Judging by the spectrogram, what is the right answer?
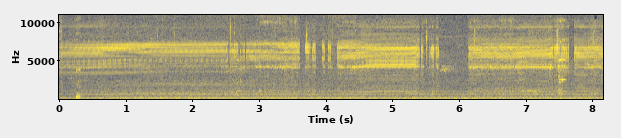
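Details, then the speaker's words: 1991 Mercedes 500SL with CIS fuel distribution and early electronic throttle actuator, ASR fault from corroded potentiometer: quiet steady low buzz in the engine bay, the actuator working normally, quieter than 1992-on units. "he a low buzzing noise there similar noise to 92 and up ETA electronic throttle actuator um but this one is much quieter"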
